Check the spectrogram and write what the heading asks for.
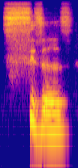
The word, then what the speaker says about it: scissors: but unfortunately it isn't so these are called scissors the tools you cut with the below it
